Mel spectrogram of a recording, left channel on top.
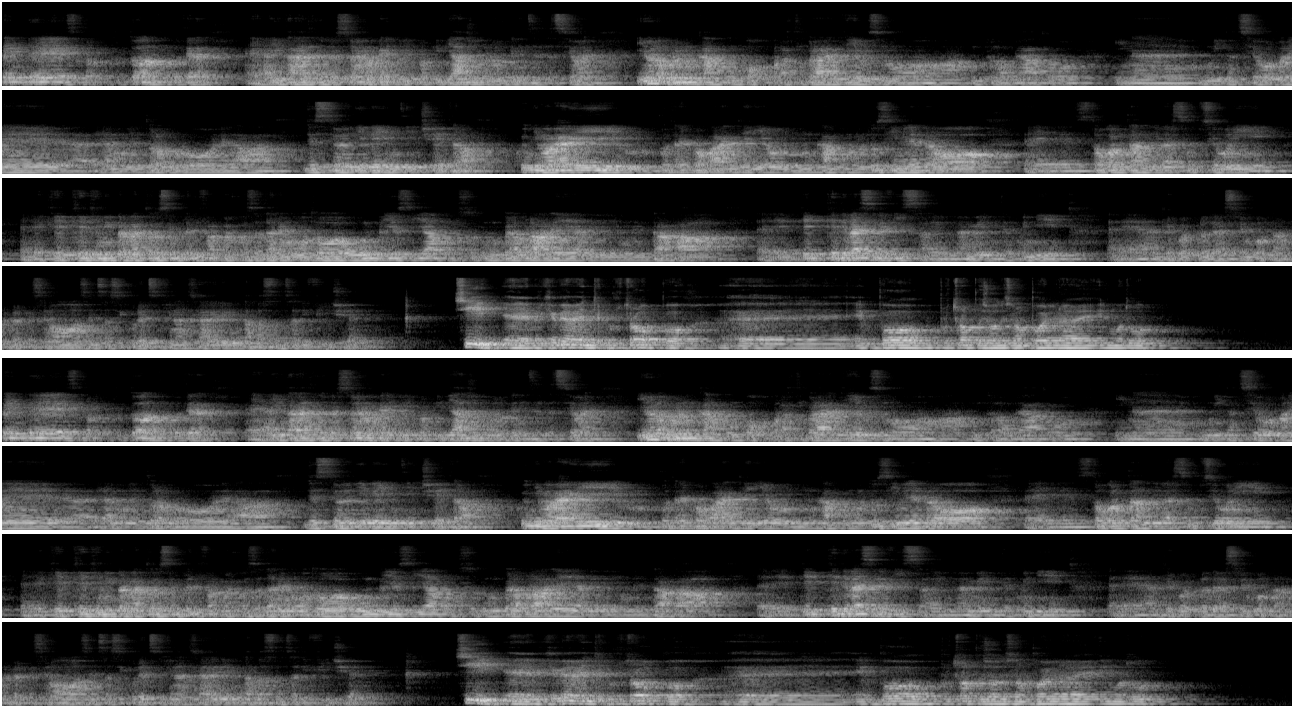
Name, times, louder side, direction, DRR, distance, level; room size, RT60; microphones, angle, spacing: voice 1, 0.0-10.7 11.1-17.8 18.0-25.6 26.0-42.3, equal, 60° left, -7 dB, 1.0 m, -22 dB
voice 2, 43.2-50.1, left 2 dB, 80° left, 1 dB, 0.4 m, -19 dB
4.0 x 2.2 x 2.4 m, 1.3 s
head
